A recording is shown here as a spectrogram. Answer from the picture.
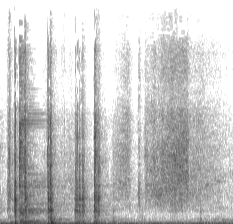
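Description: Handling noise from the camera being repositioned close to a model engine: a quick run of small clicks and knocks, then a brief rubbing hiss near the end.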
